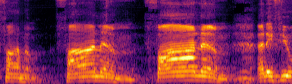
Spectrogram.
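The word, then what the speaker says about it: Farnham: listening to John faram as a kid right fham no faram it's spelled fham it's it's pronounced faram faram fom and if you want to be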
